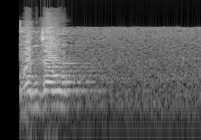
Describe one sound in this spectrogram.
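A man speaks briefly and formally through a microphone.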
